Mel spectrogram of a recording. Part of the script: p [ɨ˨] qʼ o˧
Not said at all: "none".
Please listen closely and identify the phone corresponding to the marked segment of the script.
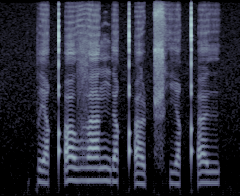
e˨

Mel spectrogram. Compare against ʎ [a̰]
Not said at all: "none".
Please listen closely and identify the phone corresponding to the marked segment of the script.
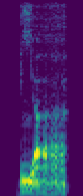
a̰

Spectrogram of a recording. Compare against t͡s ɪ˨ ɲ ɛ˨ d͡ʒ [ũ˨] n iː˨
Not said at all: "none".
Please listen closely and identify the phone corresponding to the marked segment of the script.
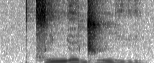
u˨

